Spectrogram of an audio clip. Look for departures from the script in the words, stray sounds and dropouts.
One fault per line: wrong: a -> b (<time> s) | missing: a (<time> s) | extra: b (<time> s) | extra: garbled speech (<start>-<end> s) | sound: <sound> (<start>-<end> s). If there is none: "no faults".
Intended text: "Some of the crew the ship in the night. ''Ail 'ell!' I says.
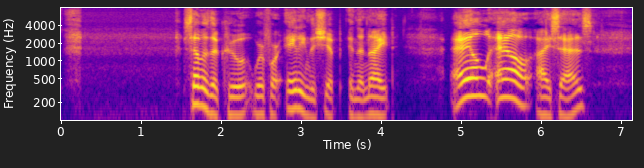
extra: were for ailing (2.4 s)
